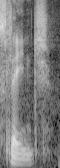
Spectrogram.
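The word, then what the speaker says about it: Sláinte: Ce qu'on dit en écossais, c'est slainge. Et ça s'écrit Slainge. Et ça se prononce slainge.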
